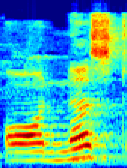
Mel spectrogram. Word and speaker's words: honest: Similarly, we say an honest man because H in honest is silent. The word begins with the vowel sound O.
